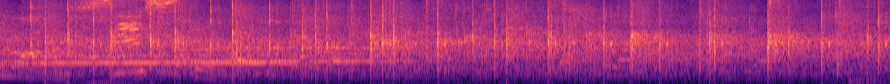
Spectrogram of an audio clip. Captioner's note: applause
